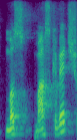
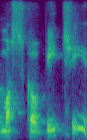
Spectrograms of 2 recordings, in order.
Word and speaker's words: Moscovici: We'll be talking to Marius Moscovici, or Moscovici, if you use the Italian pronunciation, and Mike Smitheman of Metric Insights today.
